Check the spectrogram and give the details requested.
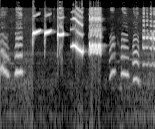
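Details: Asian pied starling, a lure recording meant to prompt other birds to sing: varied clear whistles and harmonic notes, some steady, some sliding downward, delivered in quick separate bursts with a rich mixed pattern.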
